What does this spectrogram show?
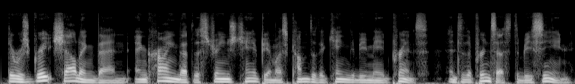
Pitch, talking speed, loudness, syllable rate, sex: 110 Hz, 280 wpm, -16 LUFS, 6.2 syllables/s, male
